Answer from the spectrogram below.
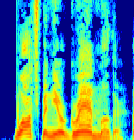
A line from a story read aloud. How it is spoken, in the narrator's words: I says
